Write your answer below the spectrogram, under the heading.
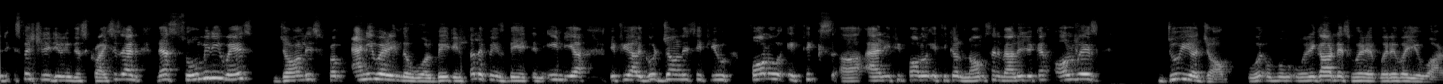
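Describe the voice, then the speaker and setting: This man talks at a very fast pace in a high pitch with ordinary pitch variation. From Nepal. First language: not English. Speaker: journalist. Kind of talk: panel discussion. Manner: halting.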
